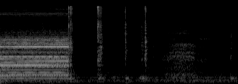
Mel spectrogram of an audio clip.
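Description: Hockey goal light sounding through its small speaker, a steady chord of tones that cuts off abruptly under a second in. A few light clicks follow as the unit is handled.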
